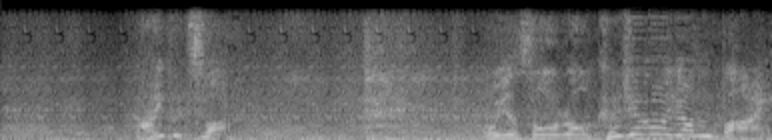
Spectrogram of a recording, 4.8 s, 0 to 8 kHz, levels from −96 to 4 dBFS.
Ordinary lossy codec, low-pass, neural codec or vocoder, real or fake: none; 7.2 kHz; codec, 16 kHz, 1.1 kbps, Voila-Tokenizer; fake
